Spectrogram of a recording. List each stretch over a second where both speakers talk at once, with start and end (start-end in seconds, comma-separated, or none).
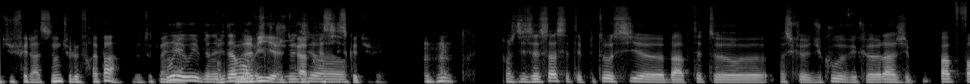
1.7-3.5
